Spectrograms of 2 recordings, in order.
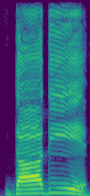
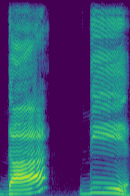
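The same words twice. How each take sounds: First: "दादी" joined as one word, long vowels; syllables blended. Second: "दादी" split into दा, pause, दी, each drawn out; syllable by syllable. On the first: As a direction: say "दादी" in one connected stretch. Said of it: "तो मिलके बन जाएगा". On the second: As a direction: sound out "दादी" slowly, दा rising, दी falling. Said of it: "एक एक अक्षर का उच्चारण". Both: Shown as a demonstration.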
